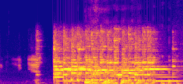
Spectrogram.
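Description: A loud bell, rung by Walter as a notification cue, rings continuously for almost two seconds, clanging in a dense, sustained burst, after a couple of brief, soft sounds.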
